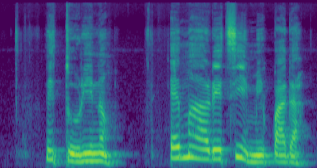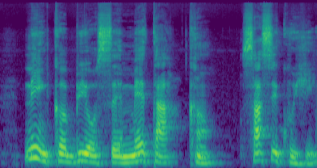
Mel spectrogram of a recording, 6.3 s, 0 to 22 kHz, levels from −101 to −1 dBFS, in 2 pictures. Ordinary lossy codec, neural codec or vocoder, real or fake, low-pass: none; none; real; none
